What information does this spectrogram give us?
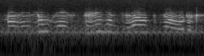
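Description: A woman's voice: very high-pitched, moderate pace. A woman playing an urgent radio operator at a jungle post in a radio drama, clipped, over a two-way radio. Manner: urgent, clipped call-sign delivery. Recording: very noisy, tinny two-way radio sound.

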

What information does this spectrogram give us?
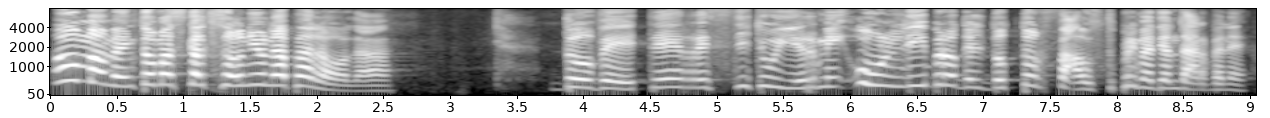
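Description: A woman playing a bossy, sharp-tongued lady in a comic theatrical radio drama, commanding and deliberate. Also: sits high, very animated, full character voice. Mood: stern, commanding.

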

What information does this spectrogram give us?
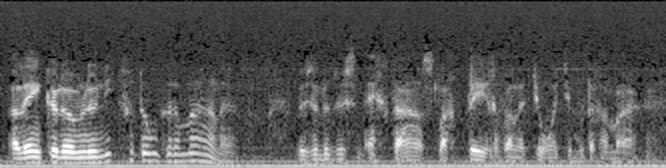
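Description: An actor playing a cool, manipulative secret agent in a radio drama, deliberate, insinuating and coaxing. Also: male voice, deep voice, animated. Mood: cool, businesslike. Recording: noisy, humming old radio recording.

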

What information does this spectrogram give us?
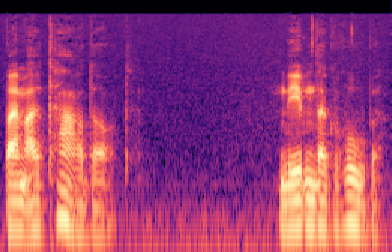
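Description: Deep, grieving, devoted son. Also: male voice, steady tone, takes it slowly, exaggerated voice. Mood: grave, evasive. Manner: grave, hushed, theatrical. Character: Seth, grieving devoted son, gentle and grave. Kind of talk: classic German radio play, theatrical.

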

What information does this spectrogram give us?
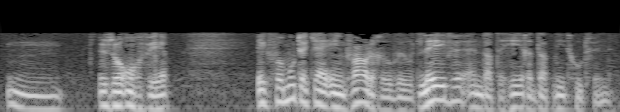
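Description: A courteous, sympathetic gentleman confidant in a radio play. His voice is very low and rough-edged, earnest in manner, heard through thin, band-limited old sound. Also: expressive, moderate pace, narrow, tinny audio. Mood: earnest, tactful. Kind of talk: radio drama acting.

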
